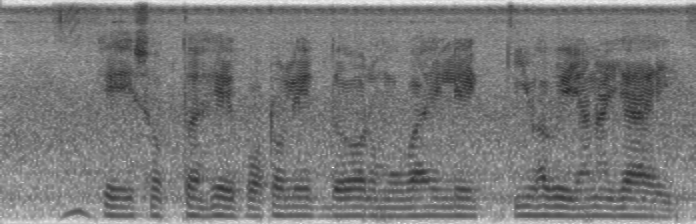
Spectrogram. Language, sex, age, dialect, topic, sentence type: Bengali, male, 25-30, Jharkhandi, agriculture, question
